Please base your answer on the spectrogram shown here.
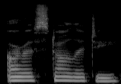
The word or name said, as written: aristology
